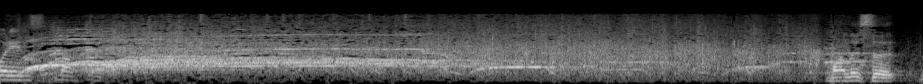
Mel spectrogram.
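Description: An audience cheers and applauds loudly.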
